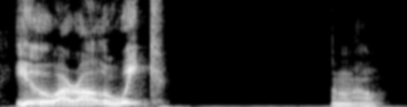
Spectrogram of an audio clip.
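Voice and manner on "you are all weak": put-on overly British soldier accent. Trying out the soldier's line: British soldier voice. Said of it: "The soldier voice seemed a bit too British".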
